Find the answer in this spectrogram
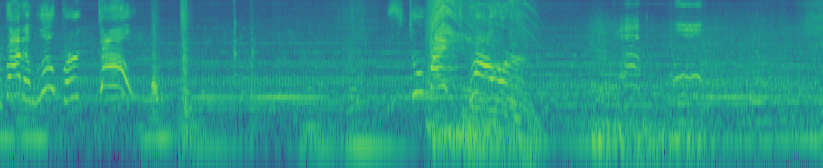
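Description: Cartoon soundtrack: background music with short, high, swooping vocal cries over it, a few near the start and a longer cluster about four seconds in.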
